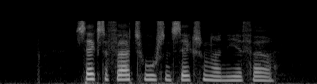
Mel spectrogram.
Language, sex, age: Danish, female, 36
